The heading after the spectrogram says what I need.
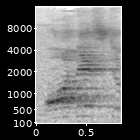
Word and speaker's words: honest: होने वाला शब्द हो, ऑनेस्ट मैन, ऑनेस्ट में ह साइलेंट हो गया और वावल हो गया, इसे एन ऑनेस्ट मैन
